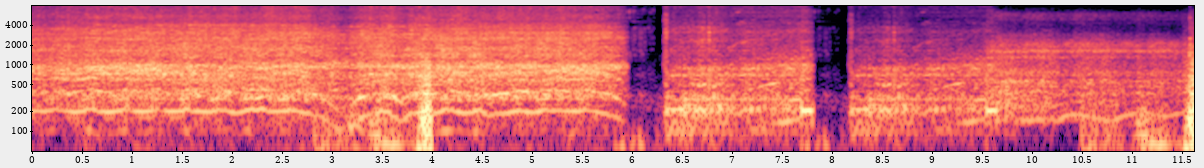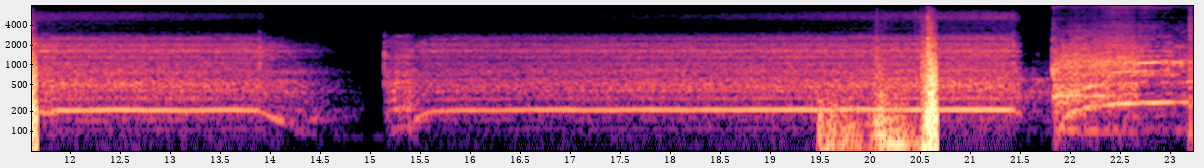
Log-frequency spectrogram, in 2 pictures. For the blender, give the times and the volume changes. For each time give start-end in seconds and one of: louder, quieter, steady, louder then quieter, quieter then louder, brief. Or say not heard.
0.0-23.2 quieter then louder.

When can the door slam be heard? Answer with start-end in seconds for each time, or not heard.
2.9-4.0, 10.5-11.7, 19.5-20.7.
